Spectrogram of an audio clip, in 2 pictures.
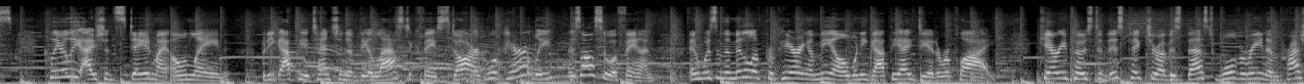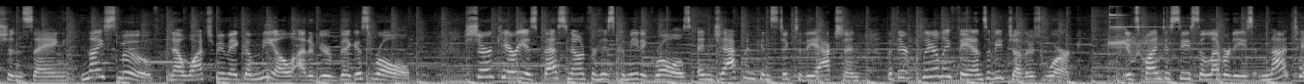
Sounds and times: Music: 0.0s - 26.0s
Speech: 0.0s - 26.0s.

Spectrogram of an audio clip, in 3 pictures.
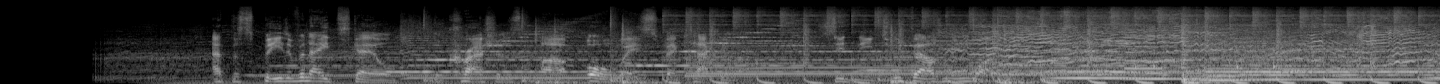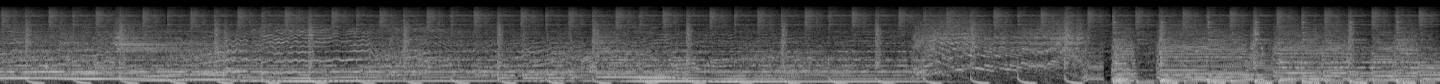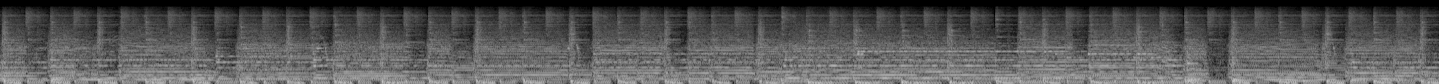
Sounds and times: Music: 1.9s - 43.1s.

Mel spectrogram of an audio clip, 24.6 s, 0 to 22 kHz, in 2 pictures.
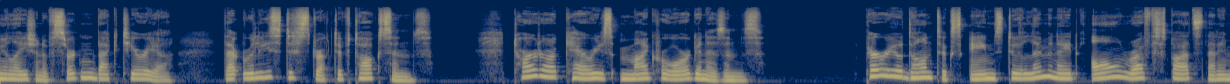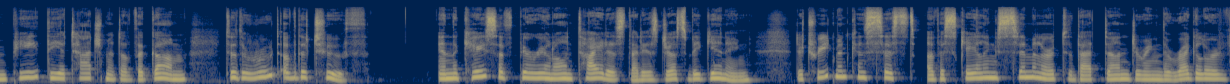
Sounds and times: Speech: 0.0s - 4.4s, 5.1s - 7.7s, 8.6s - 16.0s, 16.7s - 24.6s.

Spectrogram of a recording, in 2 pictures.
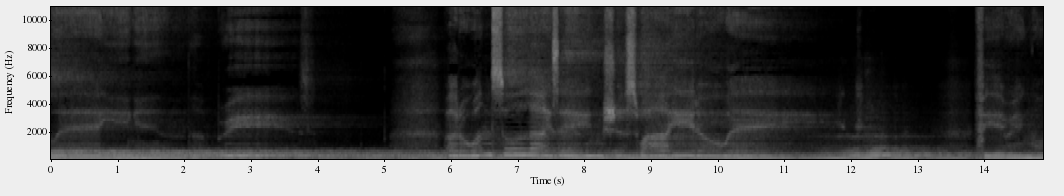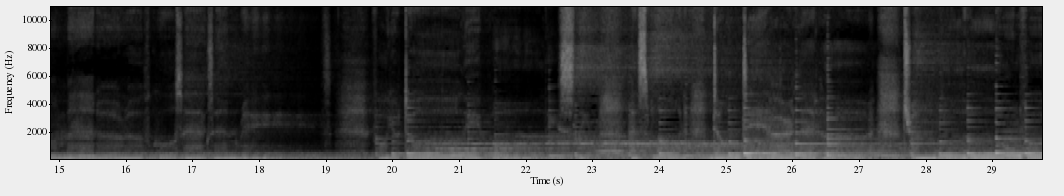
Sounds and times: Lullaby: 0.0s - 29.7s.

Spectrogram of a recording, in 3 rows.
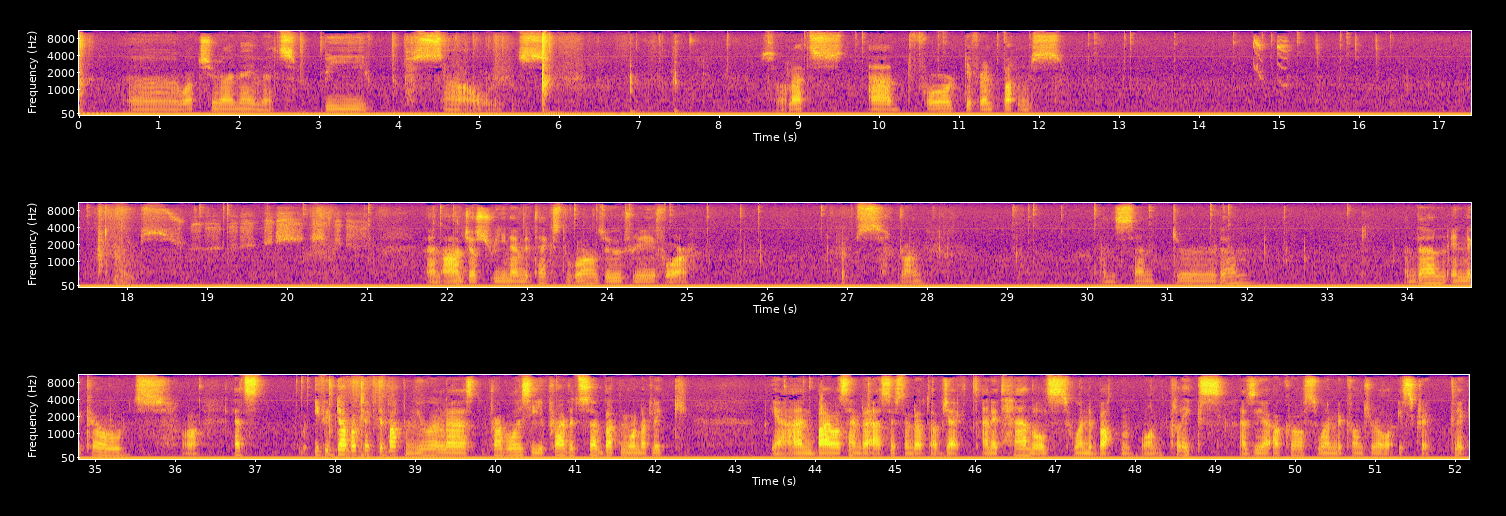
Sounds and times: Speech: 0.6s - 5.9s, 8.5s - 12.4s, 17.7s - 18.8s, 21.7s - 25.2s, 26.9s - 28.0s, 30.1s - 32.1s, 34.0s - 42.5s, 43.4s - 52.1s.

